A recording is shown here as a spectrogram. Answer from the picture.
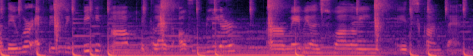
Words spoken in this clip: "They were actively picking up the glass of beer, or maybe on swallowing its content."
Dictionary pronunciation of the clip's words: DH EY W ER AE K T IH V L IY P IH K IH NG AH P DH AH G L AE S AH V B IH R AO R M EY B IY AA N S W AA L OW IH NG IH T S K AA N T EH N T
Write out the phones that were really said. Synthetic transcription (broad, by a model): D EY W ER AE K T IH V W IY P IH K IH NG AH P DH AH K L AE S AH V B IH R AO R M EY B IY AA N S W AA L OW IH NG IH T S K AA N T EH N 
